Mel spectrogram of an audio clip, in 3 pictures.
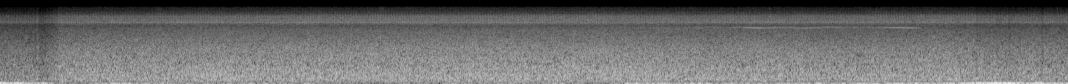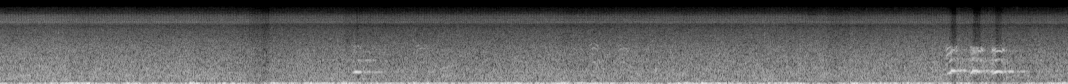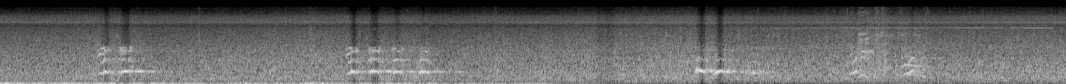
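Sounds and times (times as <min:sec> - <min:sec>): loud steady rushing noise: 0:00.0 - 0:29.9
dog whining: 0:29.8 - 0:30.8.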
